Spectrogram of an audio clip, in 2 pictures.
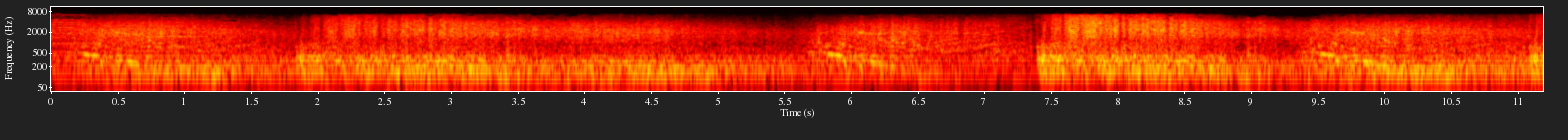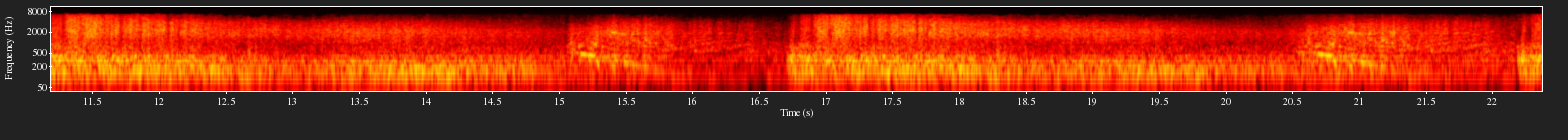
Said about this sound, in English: To prepare to go over the top, the British poured 5 million shells into German positions, an area which had been reclaimed marshland.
